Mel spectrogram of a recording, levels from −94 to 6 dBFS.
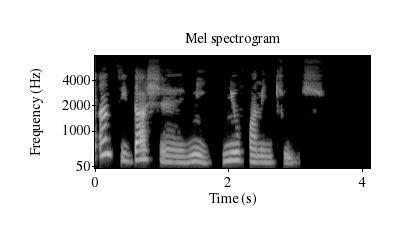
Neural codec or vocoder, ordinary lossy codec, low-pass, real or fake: none; none; 7.2 kHz; real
